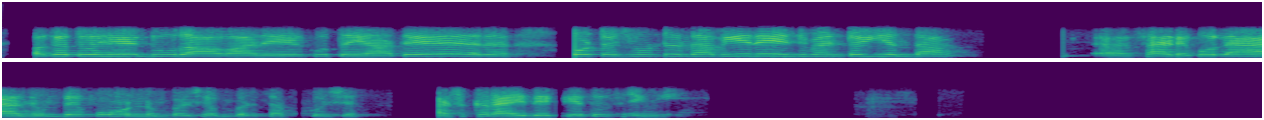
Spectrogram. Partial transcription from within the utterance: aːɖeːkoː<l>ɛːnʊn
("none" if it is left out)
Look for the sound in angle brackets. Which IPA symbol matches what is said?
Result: l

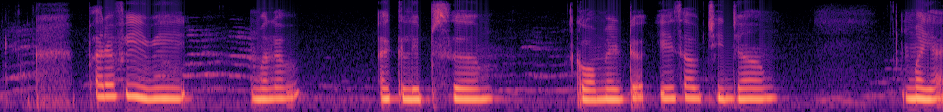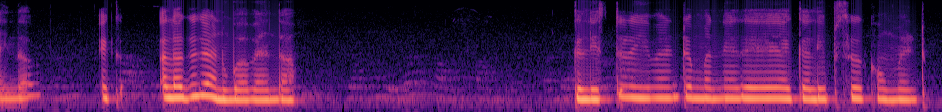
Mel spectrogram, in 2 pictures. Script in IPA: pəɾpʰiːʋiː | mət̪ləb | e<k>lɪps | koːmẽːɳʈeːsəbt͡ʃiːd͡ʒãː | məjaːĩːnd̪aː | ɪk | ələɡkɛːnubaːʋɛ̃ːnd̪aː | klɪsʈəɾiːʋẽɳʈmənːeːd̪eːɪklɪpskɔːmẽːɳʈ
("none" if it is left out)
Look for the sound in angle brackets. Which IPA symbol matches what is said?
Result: k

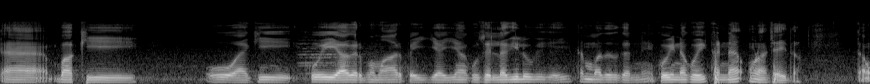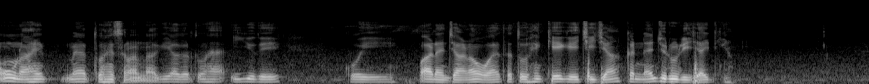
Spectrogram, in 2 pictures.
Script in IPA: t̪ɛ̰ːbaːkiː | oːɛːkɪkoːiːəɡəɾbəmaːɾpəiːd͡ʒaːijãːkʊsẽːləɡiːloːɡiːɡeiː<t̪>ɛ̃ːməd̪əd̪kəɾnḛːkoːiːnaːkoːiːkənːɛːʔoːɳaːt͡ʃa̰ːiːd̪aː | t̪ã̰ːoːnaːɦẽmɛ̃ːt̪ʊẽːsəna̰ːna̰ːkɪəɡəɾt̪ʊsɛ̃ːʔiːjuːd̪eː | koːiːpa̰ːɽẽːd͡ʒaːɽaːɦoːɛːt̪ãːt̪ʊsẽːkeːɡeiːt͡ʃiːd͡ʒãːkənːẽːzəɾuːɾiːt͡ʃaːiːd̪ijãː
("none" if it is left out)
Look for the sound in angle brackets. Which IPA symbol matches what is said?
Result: t̪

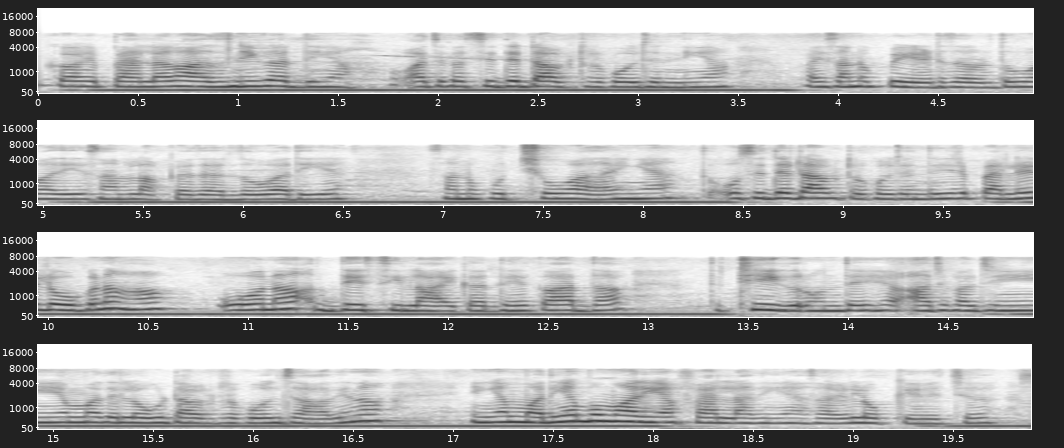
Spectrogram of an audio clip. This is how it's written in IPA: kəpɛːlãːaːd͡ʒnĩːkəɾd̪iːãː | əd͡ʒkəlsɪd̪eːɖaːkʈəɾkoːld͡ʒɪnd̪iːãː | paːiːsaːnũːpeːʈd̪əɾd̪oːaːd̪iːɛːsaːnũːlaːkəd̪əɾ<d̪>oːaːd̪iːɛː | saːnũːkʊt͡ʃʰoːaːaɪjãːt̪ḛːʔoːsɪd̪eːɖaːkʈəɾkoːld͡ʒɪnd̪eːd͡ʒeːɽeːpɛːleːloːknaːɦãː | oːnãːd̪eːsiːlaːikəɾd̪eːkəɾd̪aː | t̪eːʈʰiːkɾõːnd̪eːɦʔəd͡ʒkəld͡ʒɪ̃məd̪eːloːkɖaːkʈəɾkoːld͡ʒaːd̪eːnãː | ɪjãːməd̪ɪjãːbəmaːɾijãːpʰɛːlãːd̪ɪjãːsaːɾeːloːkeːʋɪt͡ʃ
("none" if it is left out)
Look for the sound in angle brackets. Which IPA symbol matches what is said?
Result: d̪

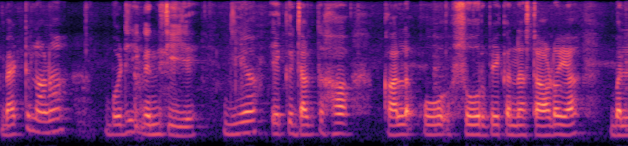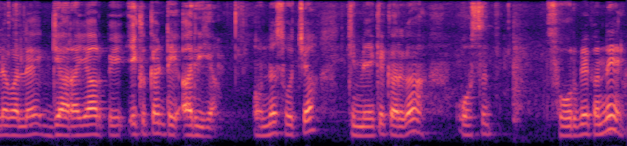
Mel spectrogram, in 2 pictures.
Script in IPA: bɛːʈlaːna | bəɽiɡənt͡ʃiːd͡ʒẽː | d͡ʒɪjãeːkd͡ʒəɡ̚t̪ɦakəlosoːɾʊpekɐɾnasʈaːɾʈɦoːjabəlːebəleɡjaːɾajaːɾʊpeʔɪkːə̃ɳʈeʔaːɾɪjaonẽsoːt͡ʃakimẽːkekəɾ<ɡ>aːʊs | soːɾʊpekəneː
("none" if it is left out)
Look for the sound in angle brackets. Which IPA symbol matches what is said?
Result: ɡ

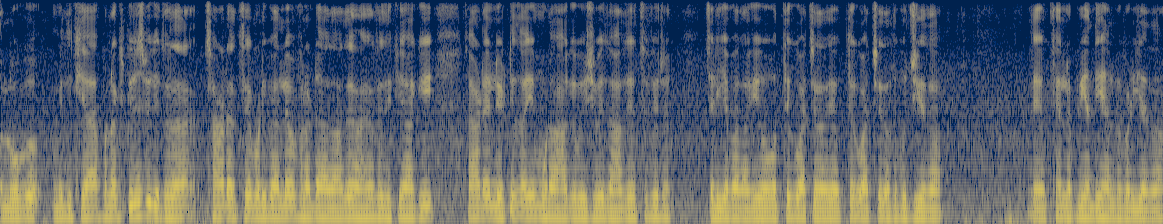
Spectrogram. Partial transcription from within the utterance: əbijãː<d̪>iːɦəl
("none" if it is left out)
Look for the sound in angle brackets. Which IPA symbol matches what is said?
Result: d̪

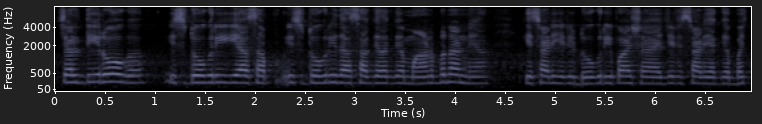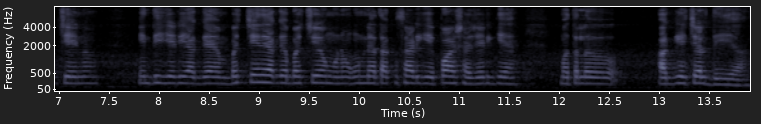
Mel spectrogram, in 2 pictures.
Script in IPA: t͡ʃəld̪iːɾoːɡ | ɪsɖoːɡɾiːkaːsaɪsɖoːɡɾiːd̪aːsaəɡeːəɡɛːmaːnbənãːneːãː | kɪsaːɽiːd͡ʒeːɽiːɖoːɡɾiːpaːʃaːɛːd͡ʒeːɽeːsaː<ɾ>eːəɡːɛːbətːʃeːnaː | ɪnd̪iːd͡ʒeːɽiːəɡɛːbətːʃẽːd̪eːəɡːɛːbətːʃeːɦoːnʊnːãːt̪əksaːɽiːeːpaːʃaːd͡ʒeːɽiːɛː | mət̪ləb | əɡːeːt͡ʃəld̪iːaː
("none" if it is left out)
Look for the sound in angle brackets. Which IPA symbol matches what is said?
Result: ɽ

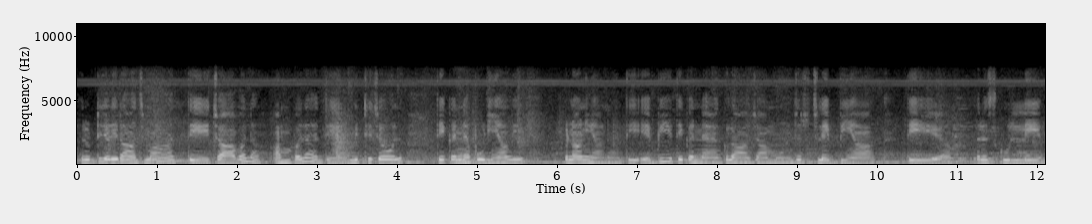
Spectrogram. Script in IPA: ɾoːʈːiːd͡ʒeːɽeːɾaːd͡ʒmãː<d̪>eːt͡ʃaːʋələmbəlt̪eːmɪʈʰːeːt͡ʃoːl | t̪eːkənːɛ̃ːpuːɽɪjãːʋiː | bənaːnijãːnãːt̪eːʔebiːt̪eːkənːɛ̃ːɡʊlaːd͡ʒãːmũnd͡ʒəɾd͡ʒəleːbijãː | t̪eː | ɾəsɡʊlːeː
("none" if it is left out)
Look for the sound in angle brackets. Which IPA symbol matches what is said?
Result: t̪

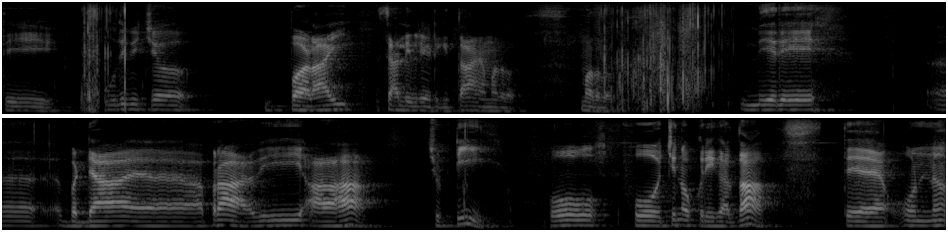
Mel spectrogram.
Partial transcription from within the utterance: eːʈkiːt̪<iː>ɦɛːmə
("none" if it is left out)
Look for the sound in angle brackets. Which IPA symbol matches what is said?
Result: aː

